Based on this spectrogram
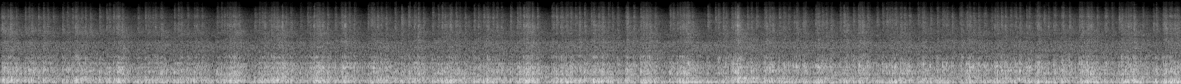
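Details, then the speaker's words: Chevelle V8 with Edelbrock Pro-Flo 4 EFI, 13.5:1 compression, said to run E85, injection not yet fine-tuned, 3.5-inch collectors into 3-inch exhaust with mufflers: deep, even rumble held steady, no ticks or rattles; normal clean idle. "it's going through mufflers it still sounds nasty toned it down a lot it's more livable"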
